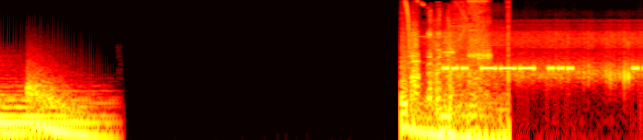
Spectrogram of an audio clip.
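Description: Morse code beeping played on The Alex Jones Show: a high, steady tone keys on and off in short and long pulses over loud hissing radio static. It follows a brief low rumble and several seconds of silence.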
